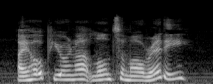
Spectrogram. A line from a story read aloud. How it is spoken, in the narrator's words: laughed the doctor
